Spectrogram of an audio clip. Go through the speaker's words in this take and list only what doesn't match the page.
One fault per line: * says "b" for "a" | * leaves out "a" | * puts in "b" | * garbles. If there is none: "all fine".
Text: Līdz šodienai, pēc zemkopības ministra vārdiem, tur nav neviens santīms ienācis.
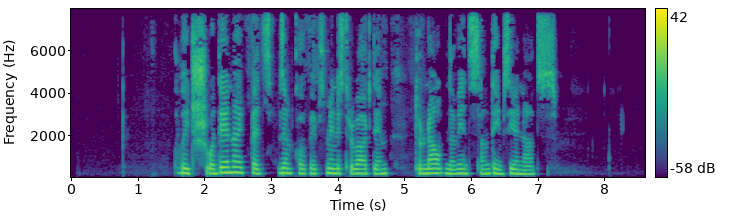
all fine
